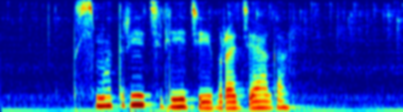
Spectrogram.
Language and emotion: Russian, sad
